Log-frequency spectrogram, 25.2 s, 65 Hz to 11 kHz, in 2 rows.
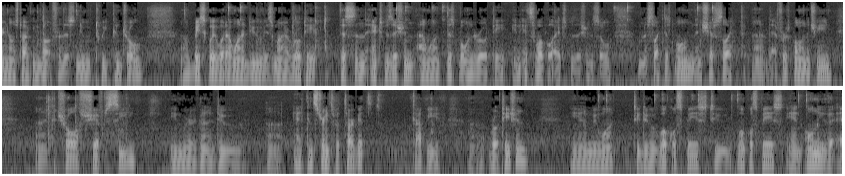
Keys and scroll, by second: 4.3 r, 4.7 x, 14.1 ctrl+shift+c.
